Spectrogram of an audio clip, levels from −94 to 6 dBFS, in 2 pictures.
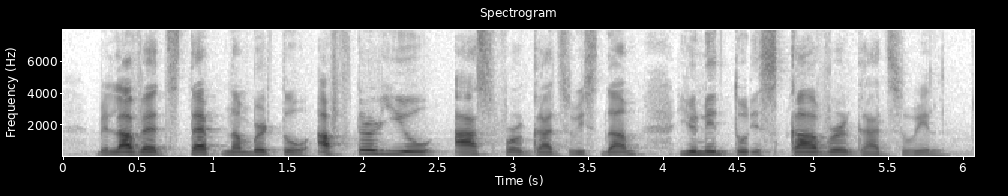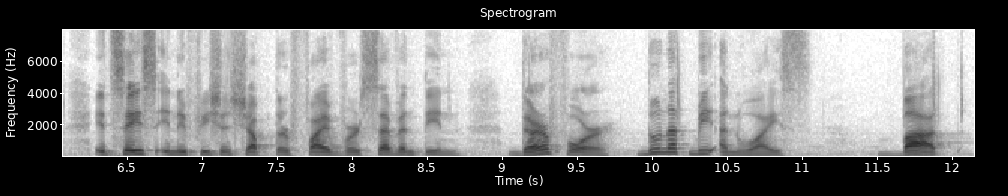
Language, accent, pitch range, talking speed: English, Filipino, 115-150 Hz, 150 wpm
